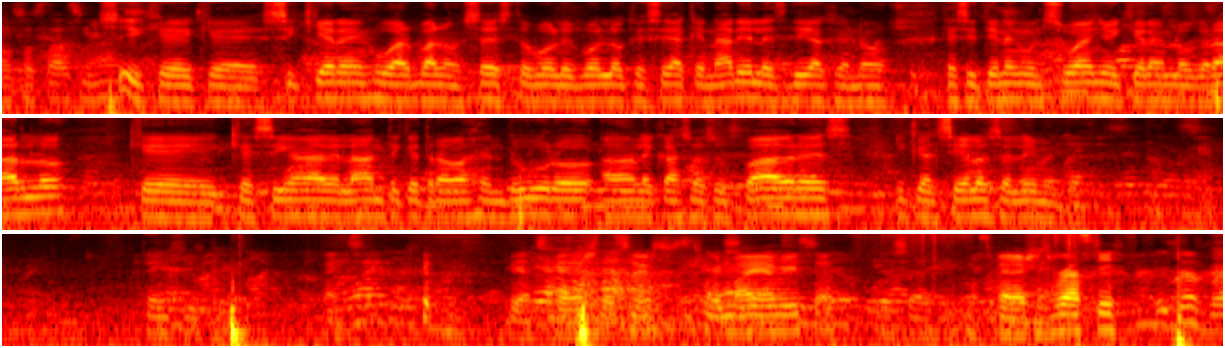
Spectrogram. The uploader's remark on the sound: You'll also hear audio from the televised press conference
